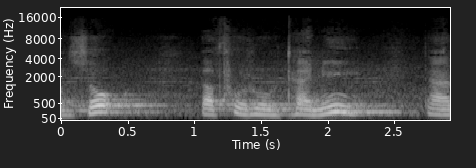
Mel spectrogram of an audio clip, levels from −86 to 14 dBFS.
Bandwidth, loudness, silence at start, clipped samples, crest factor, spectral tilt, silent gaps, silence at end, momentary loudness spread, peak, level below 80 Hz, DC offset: 10 kHz; -19 LUFS; 0 s; under 0.1%; 18 dB; -8 dB/octave; none; 0 s; 15 LU; 0 dBFS; -70 dBFS; under 0.1%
